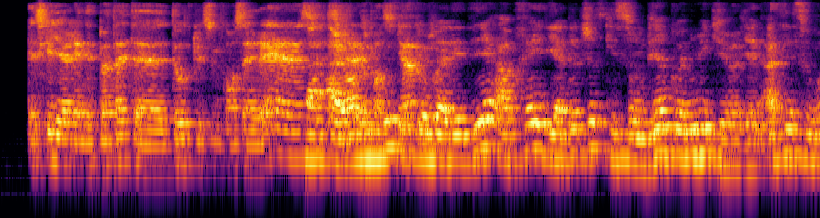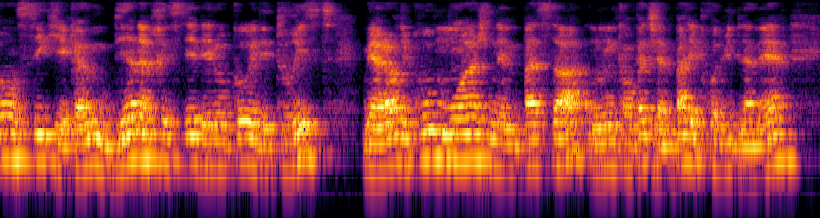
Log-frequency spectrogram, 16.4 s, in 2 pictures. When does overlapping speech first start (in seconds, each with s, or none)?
3.0 s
